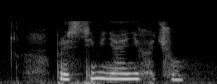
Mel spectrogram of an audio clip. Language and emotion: Russian, neutral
